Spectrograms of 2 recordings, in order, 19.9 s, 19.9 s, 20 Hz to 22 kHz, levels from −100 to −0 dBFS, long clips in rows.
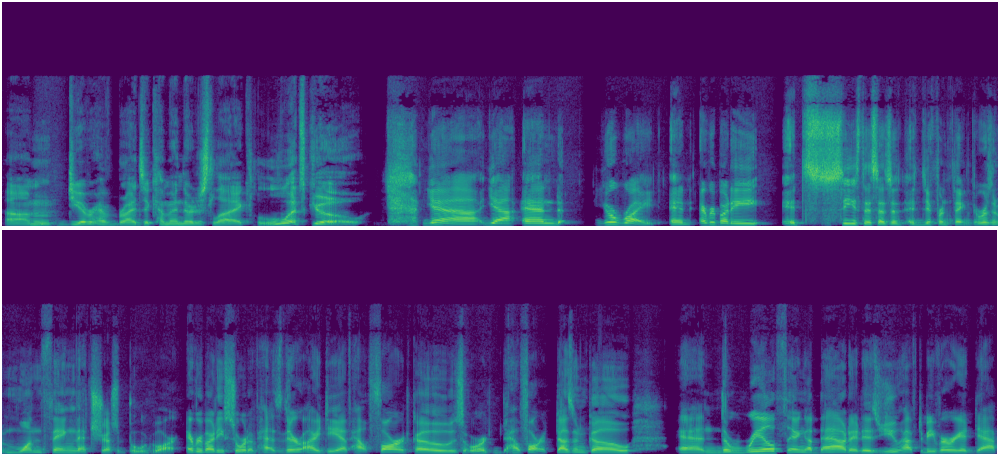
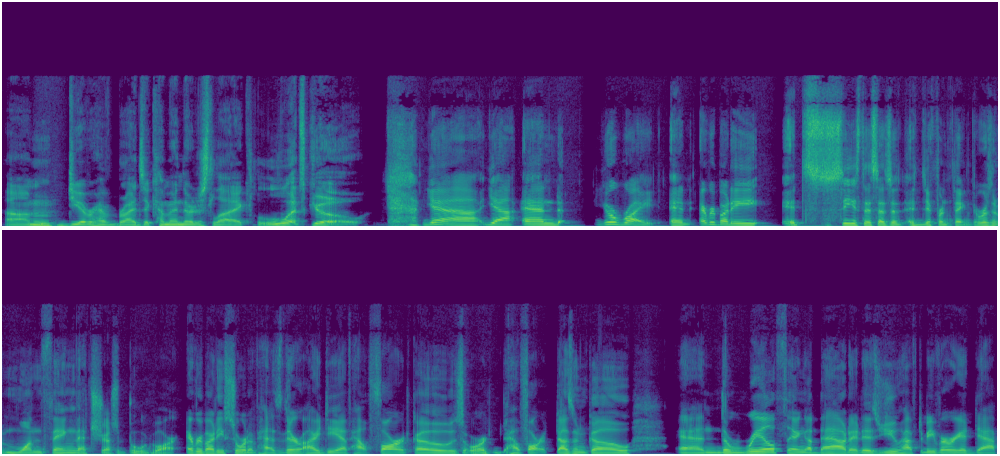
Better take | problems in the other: second | thin; somewhat; fading below 300 Hz

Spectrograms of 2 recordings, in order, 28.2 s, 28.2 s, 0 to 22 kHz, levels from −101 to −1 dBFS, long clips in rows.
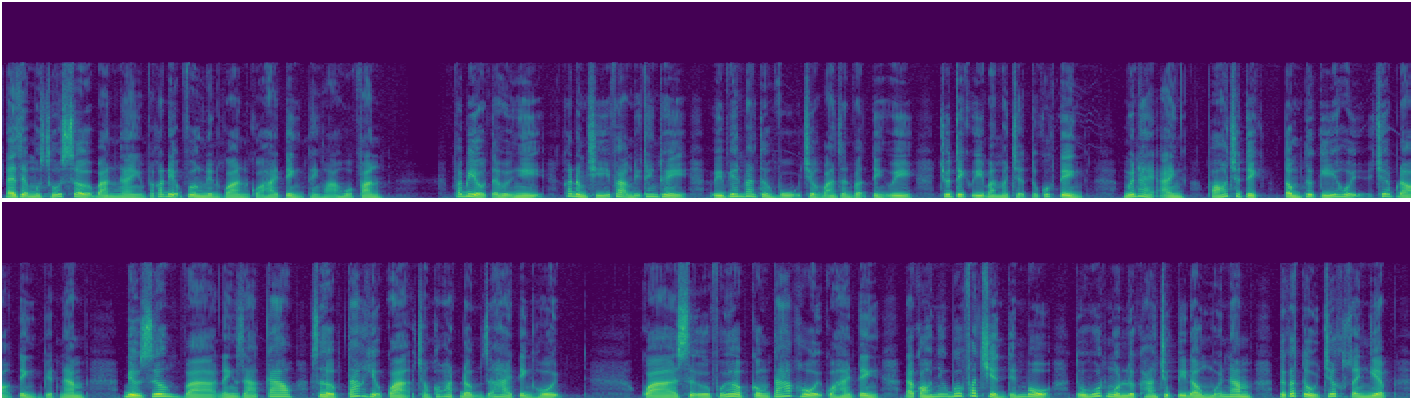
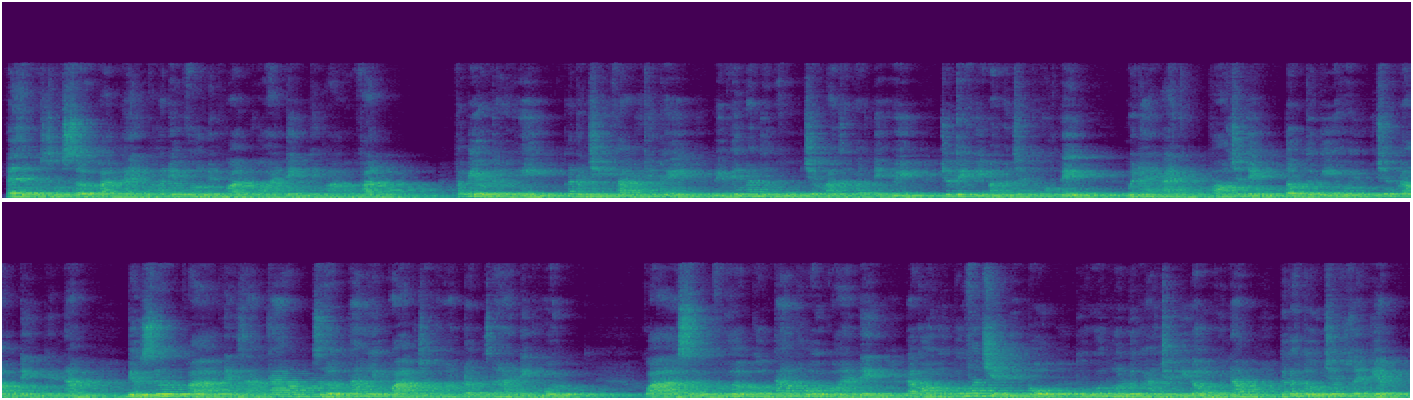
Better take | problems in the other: first | off-mic speech; far // room echo; strong; dies away in 2 s

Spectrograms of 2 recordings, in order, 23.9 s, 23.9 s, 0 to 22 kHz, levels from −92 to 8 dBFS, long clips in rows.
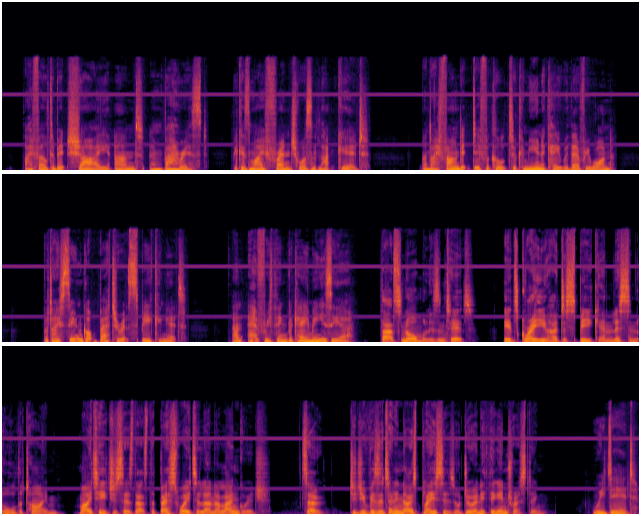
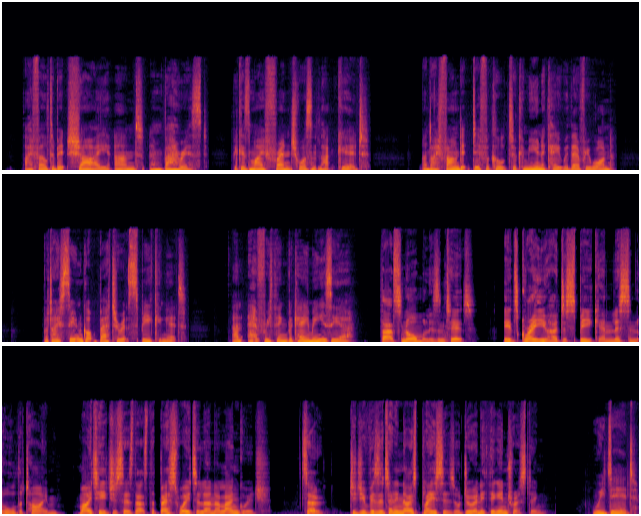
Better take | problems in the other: second | high-pitched whine; faint; throughout; 10 kHz, 30 dB below the speech

